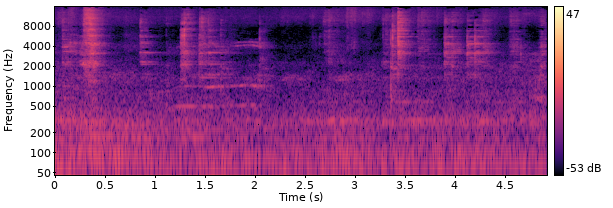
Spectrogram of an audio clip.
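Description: Irregular light metallic clinks and taps as a metal pitman rod, a screw and a screwdriver are handled at the hub of a treadle sewing-machine stand's flywheel. Several of the clinks ring briefly.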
